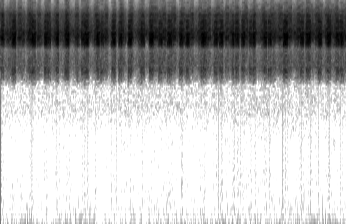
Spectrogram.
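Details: Midsummer chorus of cicadas in a pine forest in Greece, a loud shrill buzz made of fast pulsing beats that swell and dip slightly but never stop.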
